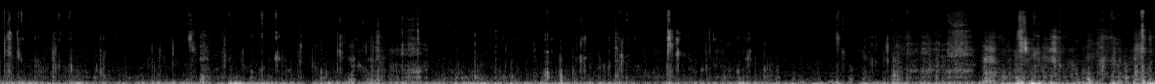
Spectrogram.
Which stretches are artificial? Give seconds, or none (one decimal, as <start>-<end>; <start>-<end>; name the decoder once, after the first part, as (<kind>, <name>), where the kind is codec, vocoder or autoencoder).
7.7-8.7 (vocoder, Vocos); 9.9-11.6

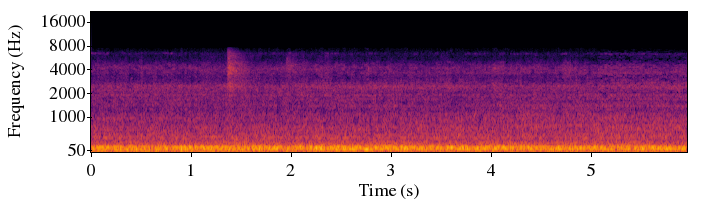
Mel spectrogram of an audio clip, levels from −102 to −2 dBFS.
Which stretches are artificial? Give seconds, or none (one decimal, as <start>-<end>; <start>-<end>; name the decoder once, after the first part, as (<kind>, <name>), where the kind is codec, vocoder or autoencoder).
1.1-1.7 (autoencoder, DAC-VAE)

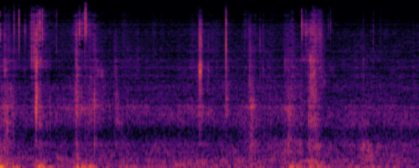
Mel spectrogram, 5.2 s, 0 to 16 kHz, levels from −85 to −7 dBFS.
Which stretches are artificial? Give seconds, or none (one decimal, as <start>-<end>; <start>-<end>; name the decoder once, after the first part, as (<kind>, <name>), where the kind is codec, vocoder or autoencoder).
0.0-5.2 (codec, SNAC)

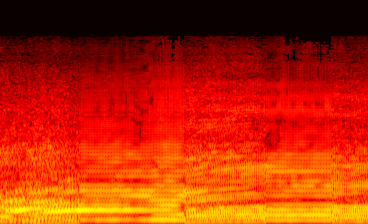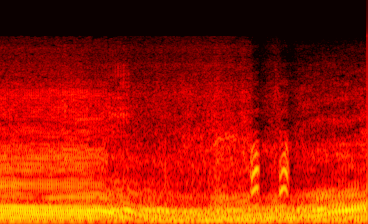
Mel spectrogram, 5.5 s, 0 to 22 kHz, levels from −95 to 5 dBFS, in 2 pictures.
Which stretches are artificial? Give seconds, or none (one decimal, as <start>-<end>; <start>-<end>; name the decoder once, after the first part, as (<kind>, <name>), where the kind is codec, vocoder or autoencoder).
0.6-1.4 (vocoder, BigVGAN v2); 2.0-2.5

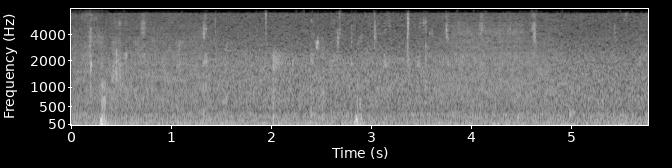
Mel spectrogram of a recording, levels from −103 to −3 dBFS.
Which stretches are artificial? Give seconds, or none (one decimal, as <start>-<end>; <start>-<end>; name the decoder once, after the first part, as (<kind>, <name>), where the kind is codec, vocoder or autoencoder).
0.0-1.4 (vocoder, Vocos); 3.6-4.8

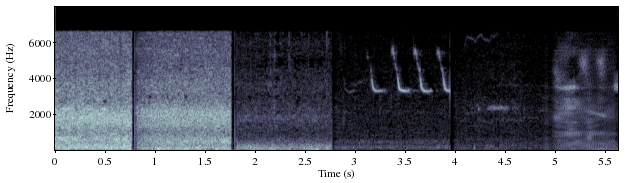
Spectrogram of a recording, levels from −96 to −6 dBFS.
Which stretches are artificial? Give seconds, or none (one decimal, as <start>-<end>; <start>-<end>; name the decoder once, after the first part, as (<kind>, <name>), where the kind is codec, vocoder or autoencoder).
4.9-5.6 (vocoder, WaveNeXt)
